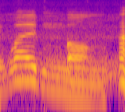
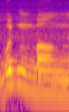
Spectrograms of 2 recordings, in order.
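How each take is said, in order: First: Wodenbong with a short o, not like wooden; correct pronunciation. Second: Woodenbong with a long oo like wooden; wrong pronunciation. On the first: Correcting the town name, Wodenbong with a short o. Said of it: "it's actually Wodenbong". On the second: Tourist's mistaken Woodenbong, oo as in wooden. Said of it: "you called it Woodenbong". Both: Shown as a demonstration.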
